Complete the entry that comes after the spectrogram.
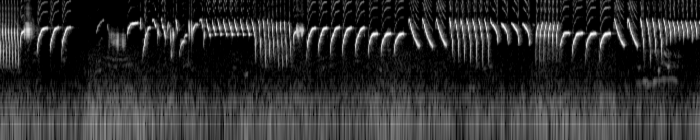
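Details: Canary lure song played so other canaries will answer right away: lively mix of upswept chirps, dense rolling trills and buzzy notes, with a short break near one and a half seconds, singing steadily throughout.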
